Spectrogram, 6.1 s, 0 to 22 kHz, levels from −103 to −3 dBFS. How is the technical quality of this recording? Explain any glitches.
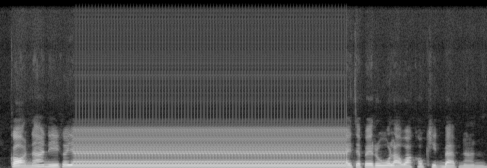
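A system hang loop damages the speech from 0.95 to 4.33 s: the computer or driver stalled while the audio hardware kept replaying the same 40 ms stretch of its ring buffer, about 85 times in a row, producing a rigid buzzing stutter at 25 Hz.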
